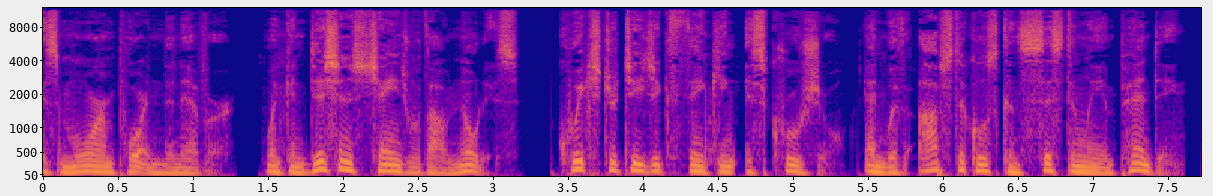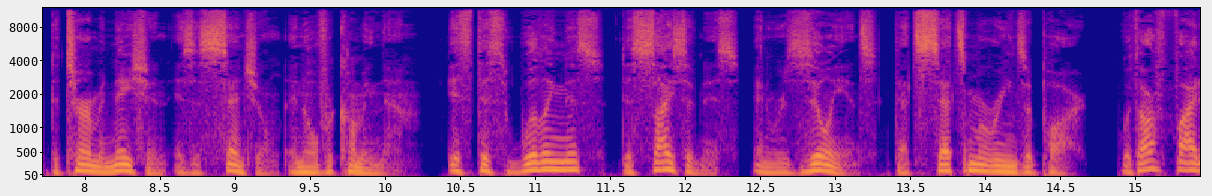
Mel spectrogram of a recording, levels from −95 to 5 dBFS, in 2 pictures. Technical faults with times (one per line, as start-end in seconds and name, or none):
none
